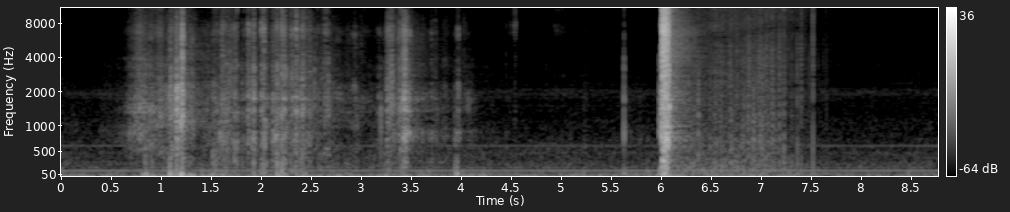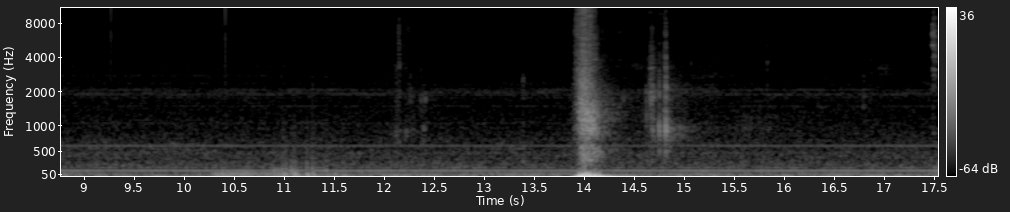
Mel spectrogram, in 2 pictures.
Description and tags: Foley sound of matchbox opening, selecting a match, striking the match, blowing the match out.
